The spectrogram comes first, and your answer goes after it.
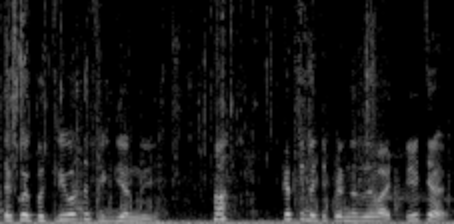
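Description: A woman plays a sardonic fighter in a war film, teasing in a taunting, sarcastic voice. There is clear noise behind her. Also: medium pitch, moderate pace, lightly acted. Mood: mocking. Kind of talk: film drama acting.

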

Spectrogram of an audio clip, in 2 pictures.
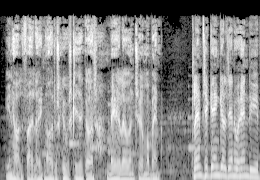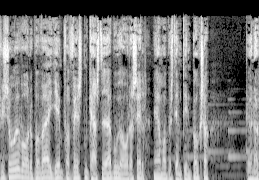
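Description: A man on a radio comedy show reading a parody screenplay aloud in a deadpan voice. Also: on the low side.

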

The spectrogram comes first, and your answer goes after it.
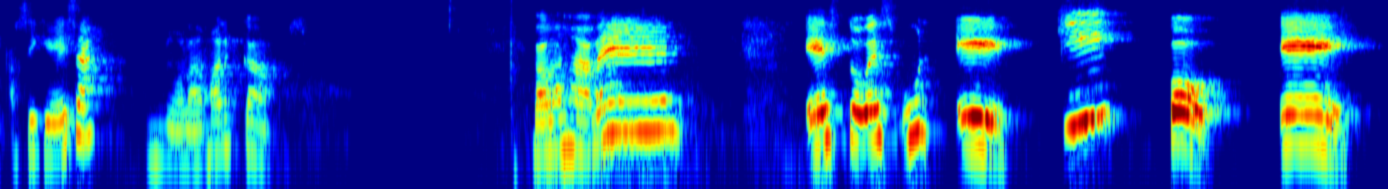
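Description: Woman, kindergarten teacher, high voice, very slow and patient, draws out and repeats words, echoey room. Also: a bit bright. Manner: asks the children questions and answers them herself. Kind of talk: slow phonics lesson for young children.

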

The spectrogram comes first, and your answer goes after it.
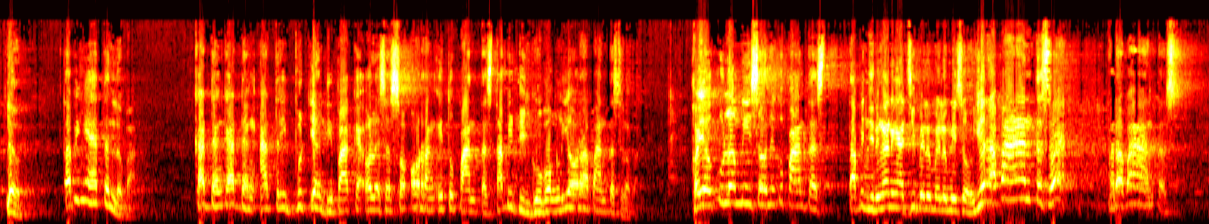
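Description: A man's voice: high-pitched, animated, a little fast, creaky, a bit bright. A man with a Javanese accent preaching a comedic sermon, joking and teasing the audience. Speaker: Islamic preacher. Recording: long hall reverb, faint noise.

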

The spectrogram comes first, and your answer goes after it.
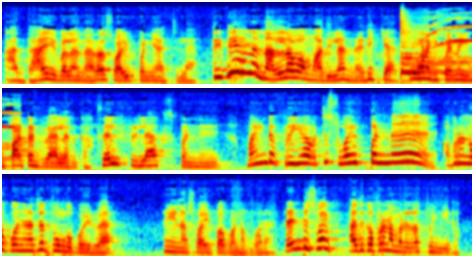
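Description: A woman's voice: on the high side, very animated, fast talker, noisy background. A woman doing a comic monologue, arguing with herself in an exaggerated way. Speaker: comedy creator.

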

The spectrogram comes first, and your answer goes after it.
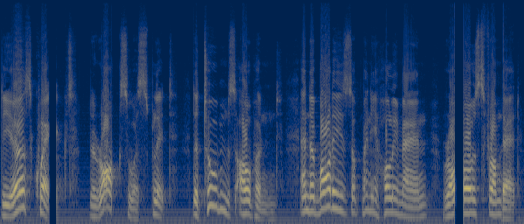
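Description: Male Gospel reader at Mass, slightly high voice, slow and solemn liturgical delivery. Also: big pitch swings, darkish tone. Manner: slow, measured, solemn reading. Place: church.

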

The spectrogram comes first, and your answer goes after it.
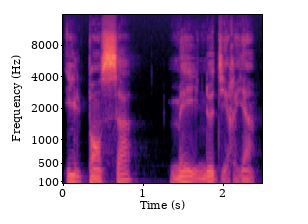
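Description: A man reading a children's story aloud, speaking gently and addressing the child listener directly. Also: low voice, slow pace.

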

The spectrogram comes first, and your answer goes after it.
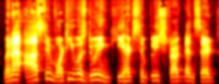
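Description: This is a slightly high, sharp-toned male voice at normal speed, captured in a dry recording. The speaker is a young Mumbai-born podcast host with an Indian accent who reads from books, voices frank opinions, and switches between English and Hindi. He sits among bookshelves, wearing headphones and using a studio mic.

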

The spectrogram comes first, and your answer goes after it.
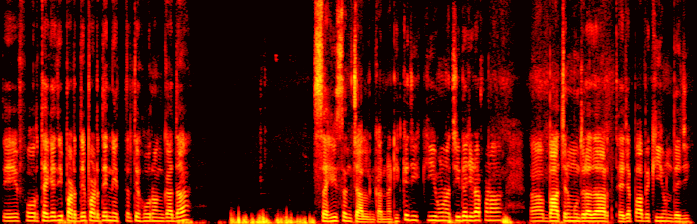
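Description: A man's voice: high-pitched, moderate pace, a little hiss or hum. A man teaching exam-prep questions, who asks each question and then answers it, adding a polite "ji" again and again.

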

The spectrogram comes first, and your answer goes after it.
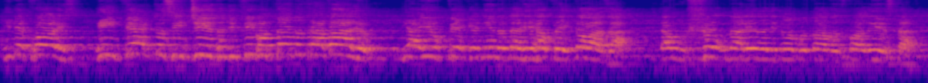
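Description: A Brazilian man giving excited, emphatic live rodeo commentary in a raised voice. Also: very high voice, normal speed. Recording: distant echoey television sound, faint music.

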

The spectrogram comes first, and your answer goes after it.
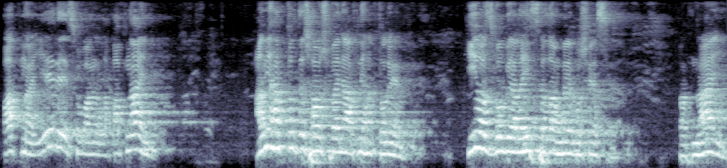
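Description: A man from Bangladesh, preaching to a crowd in an impassioned, sing-song style that rises into shouted chanting and calls on the listeners to answer aloud. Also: high-pitched, far from the mic, slight background noise. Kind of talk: chanted sermon at an outdoor religious gathering. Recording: reverberant public address with faint music.

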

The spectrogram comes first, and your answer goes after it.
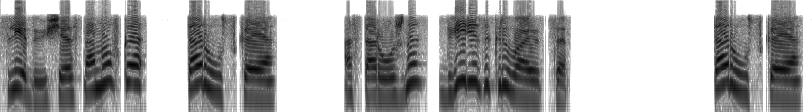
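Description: A woman making formal, measured stop announcements over a commuter train's public-address system. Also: medium pitch, very animated, darkish tone, no echo. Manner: measured, formal, evenly spaced phrasing. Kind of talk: recorded station announcements. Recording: dull lo-fi, dry.

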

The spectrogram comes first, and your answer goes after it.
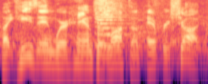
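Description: A man's voice: medium pitch, a little slow, loud music behind the voice. A man giving conversational technical analysis as a co-commentator at a live fight. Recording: crowd and venue noise behind. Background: arena crowd.

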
